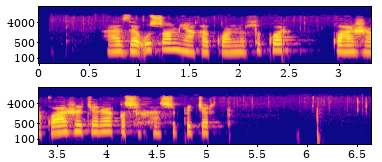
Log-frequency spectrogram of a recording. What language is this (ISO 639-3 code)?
kbd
